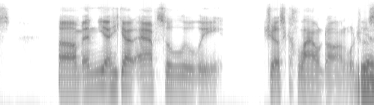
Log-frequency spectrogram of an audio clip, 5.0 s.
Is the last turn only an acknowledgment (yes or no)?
no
